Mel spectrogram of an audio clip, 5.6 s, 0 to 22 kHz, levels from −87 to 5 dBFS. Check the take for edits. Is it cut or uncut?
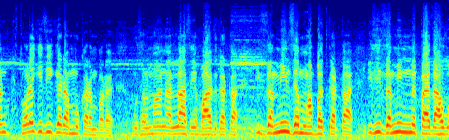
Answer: uncut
